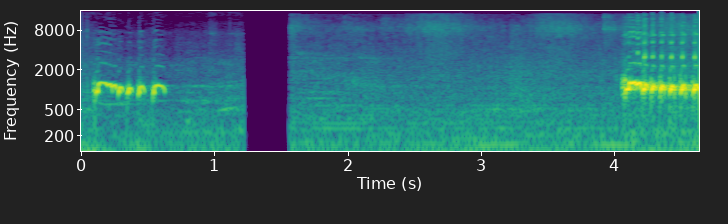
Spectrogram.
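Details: Zebra dove (Geopelia striata) calling in the morning: two bursts of soft, rapid, rolling coos, mid-pitched, about four seconds apart, with a quiet pause between them.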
